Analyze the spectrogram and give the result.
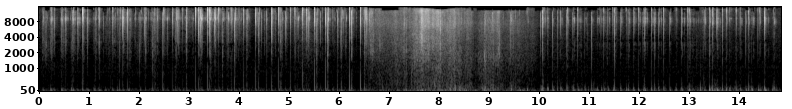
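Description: Long painted nails scratch and tap across a worn, dark quilted nylon puffer jacket, soft and padded, near the sleeve and the snaps. Quick, dry ticking taps and crackly scratches run almost nonstop. Around the middle they give way to a longer, smoother swishing rub before the rapid tapping returns.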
